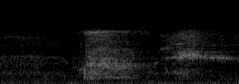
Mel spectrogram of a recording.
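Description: A man's audible breaths through the nose, two short sniffs or snorts: one about a second in and one near the end.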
